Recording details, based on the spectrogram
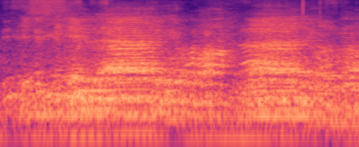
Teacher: Sebab tu masa kita sebut rahmah, jangan terus bismillahirrahmanirrahim. Bagi angin ha tu jelas dulu. Jadi rahmah, bagi lama sikit. Rahmah dengan angin si lama.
